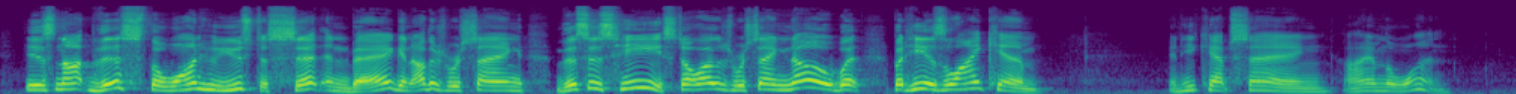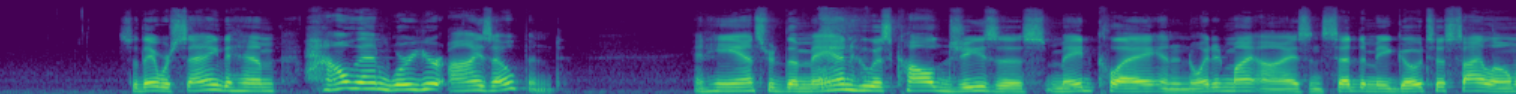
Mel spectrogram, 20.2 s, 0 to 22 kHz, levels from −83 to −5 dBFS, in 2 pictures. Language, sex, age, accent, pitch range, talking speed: English, male, 30-49, American, 125-175 Hz, 210 wpm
